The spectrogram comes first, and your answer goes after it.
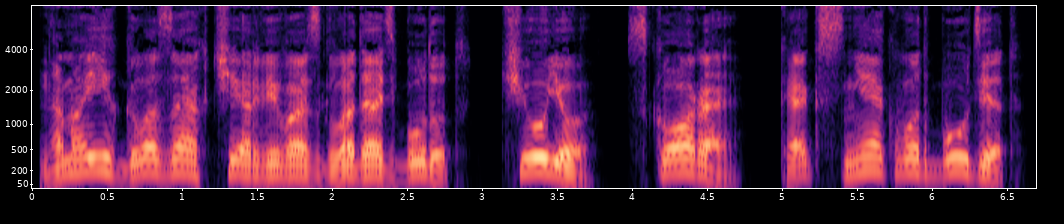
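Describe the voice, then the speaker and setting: A man's voice: lowish voice, expressive, a little slow, no echo, clean studio sound, voice pushed up. A man voicing an old woman teacher who shrieks fierce curses in an audiobook reading. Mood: cursing. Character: old woman teacher, shrill, vengeful, cursing.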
